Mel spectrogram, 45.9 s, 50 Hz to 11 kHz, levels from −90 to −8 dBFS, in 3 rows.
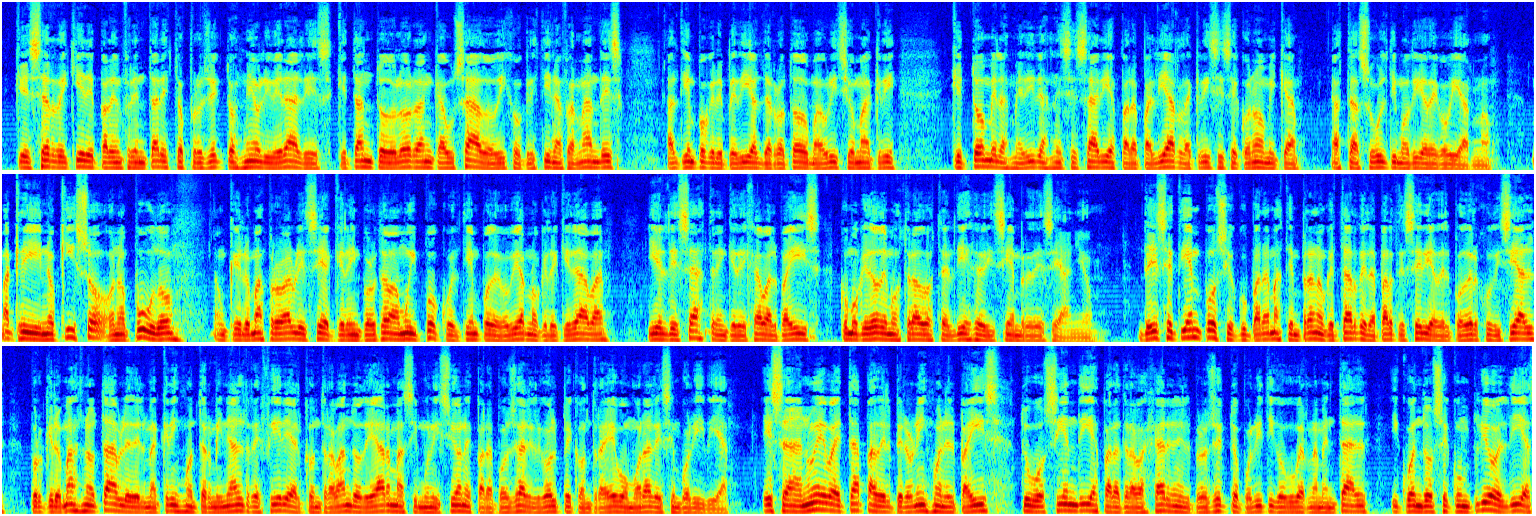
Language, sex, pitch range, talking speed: Spanish, male, 95-115 Hz, 190 wpm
